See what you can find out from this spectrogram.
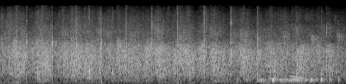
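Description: A crowd claps steadily for a few seconds, a dense, loud patter of many hands with a faint voice murmuring underneath toward the end.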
